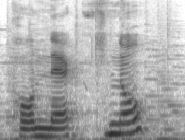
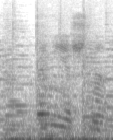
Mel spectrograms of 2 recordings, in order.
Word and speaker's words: Конечно: How do you pronounce this? Konekno? Конечно. Конечно? Конечно. Конечно. Конечно. Конечно. Yeah, nothing about what I'm seeing looks like it would be pronounced Конечно. It looks like Kohei-ho.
